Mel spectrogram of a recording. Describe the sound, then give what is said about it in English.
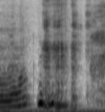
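A voice attempts a Wookiee growl: a low, buzzing, wavering vocal tone followed by rough, sputtering bursts lasting under two seconds, coming out more like a blubbery raspberry than a roar. “That was more of a fart sound than a Wookiee sound.”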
